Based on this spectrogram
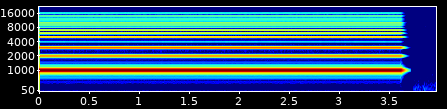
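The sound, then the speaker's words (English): A single steady, loud censorship bleep tone holds at one pitch for about three and a half seconds, then cuts off abruptly. No voices are heard. “oops, that should have been beeped.”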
